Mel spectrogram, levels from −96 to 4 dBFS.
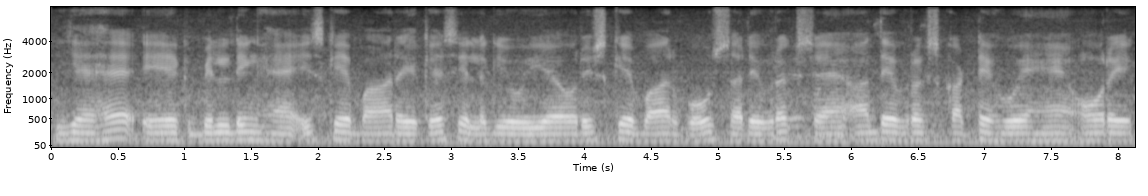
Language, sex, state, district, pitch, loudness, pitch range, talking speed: Hindi, male, Rajasthan, Bikaner, 115 Hz, -14 LUFS, 110-120 Hz, 190 wpm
